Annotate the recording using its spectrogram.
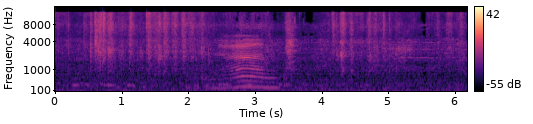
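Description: A plastic seasoning packet crinkling as granules are shaken from it, with one drawn-out vocal sound of about a second in the middle, rising then falling in pitch.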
